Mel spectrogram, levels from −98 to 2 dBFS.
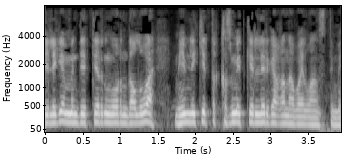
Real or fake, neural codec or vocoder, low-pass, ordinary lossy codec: real; none; 7.2 kHz; MP3, 32 kbps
